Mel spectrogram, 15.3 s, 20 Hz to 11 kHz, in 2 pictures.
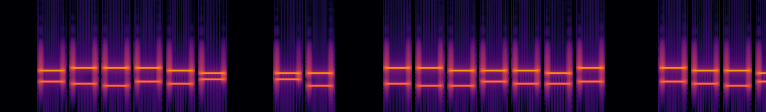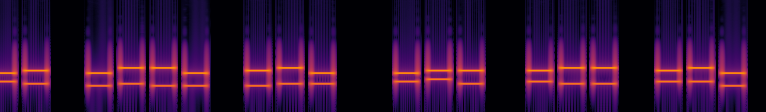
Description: DTMF, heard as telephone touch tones, dialled by machine, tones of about 220 ms. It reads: 86395* *1 6328549 95275 1631 264 705 866 891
